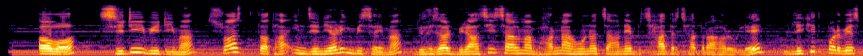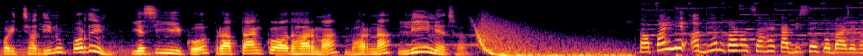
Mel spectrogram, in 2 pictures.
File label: NEPALI; NTI CENTRAL COLLAGE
